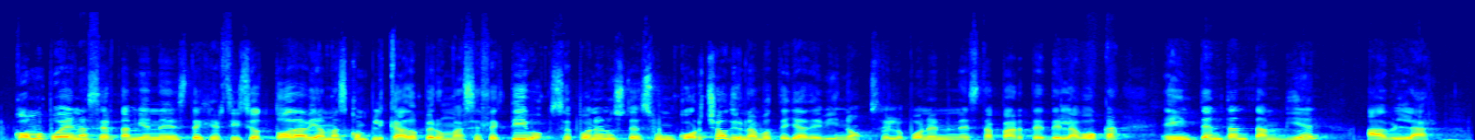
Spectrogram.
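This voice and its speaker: A woman's voice: medium pitch, expressive, fairly quick. Woman from Mexico, university lecturer, teaching a class, asks and answers her own questions, adds "sí?" checks. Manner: checks in with the listener by adding "¿sí?"; demonstrates walking and a pencil exercise while she talks.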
